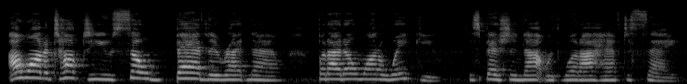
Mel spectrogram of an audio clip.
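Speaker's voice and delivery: reading in a put-on Southern belle accent. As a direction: play the letter writer as a Southern belle. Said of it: "do this in my Southern Belle accent".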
